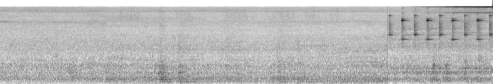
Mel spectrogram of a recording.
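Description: Diesel railcar running along the line, heard from inside the passenger cabin: a steady rumble of engine and wheels on the rails, with a single knock about three seconds in. In the last two seconds a level-crossing bell rings rapidly, about three strokes a second, as the train passes a crossing.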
